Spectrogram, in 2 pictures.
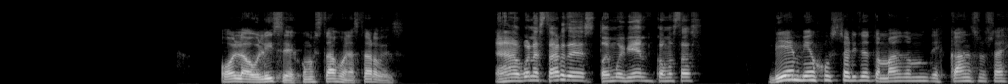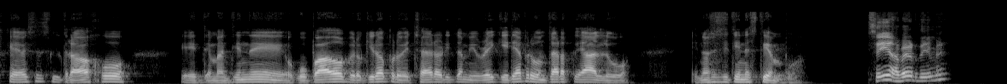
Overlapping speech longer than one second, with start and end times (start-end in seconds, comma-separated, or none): none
